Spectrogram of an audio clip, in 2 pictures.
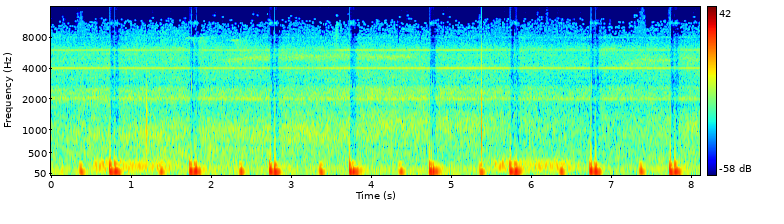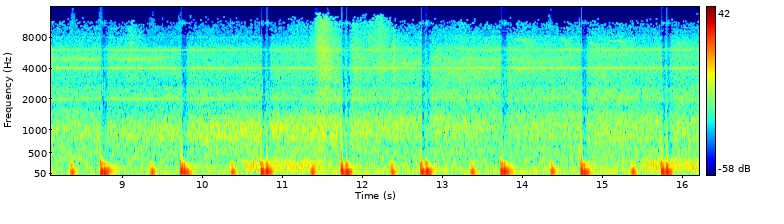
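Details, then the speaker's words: Harvey simulator at the pulmonic area, about 60 beats a minute: the second heart sound is permanently split, widening further on inspiration than on expiration, a widely split second heart sound. "en el foco pulmonar van a escuchar que el segundo ruido está desdoblado permanentemente, pero pueden escuchar que se desdobla más en la inspiración que en la expiración."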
